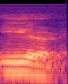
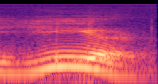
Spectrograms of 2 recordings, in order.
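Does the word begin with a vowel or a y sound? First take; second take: vowel; y sound. First: The word begins directly with a vowel sound. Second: The word begins with a y sound. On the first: The speaker calls it wrong. "It is not ear" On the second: The speaker calls it right. "It should be year"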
